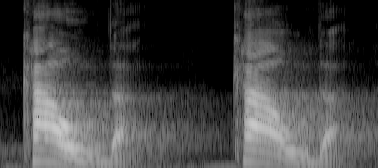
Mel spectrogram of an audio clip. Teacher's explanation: Vocês vão ver que o A ele é mais forte do que o U na hora de construir.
